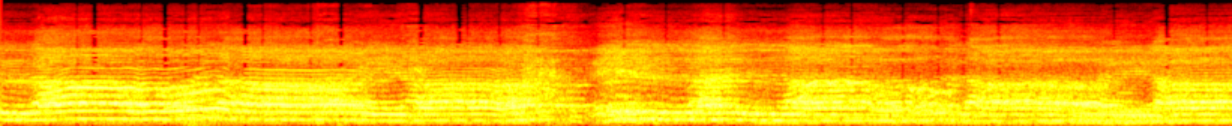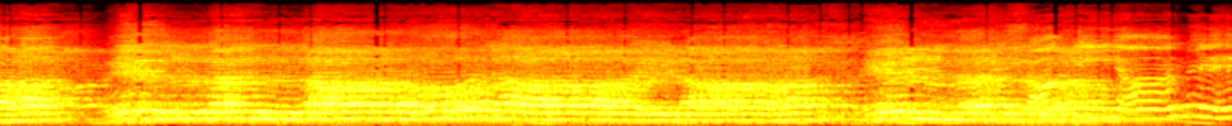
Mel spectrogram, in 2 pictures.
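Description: A group of men chanting a devotional Islamic refrain together, unaccompanied, in repeated phrases of about five seconds with short breaks between them.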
